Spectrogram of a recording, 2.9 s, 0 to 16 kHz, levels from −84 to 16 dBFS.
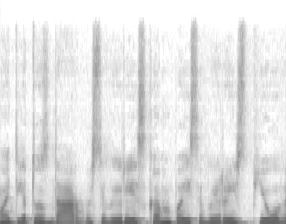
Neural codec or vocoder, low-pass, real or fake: autoencoder, 48 kHz, 32 numbers a frame, DAC-VAE, trained on Japanese speech; 14.4 kHz; fake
